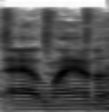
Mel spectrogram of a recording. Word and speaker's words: Atlanta: You notice that people from Atlanta do not pronounce the T. It is Atlanta. Atlanta. – Well, yeah. You spell it. A-T-L-A-N-T-H-E-A is where I stay.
